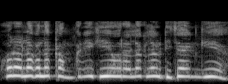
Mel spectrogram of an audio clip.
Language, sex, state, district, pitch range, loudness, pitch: Hindi, male, Rajasthan, Jaipur, 360-385 Hz, -13 LUFS, 375 Hz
